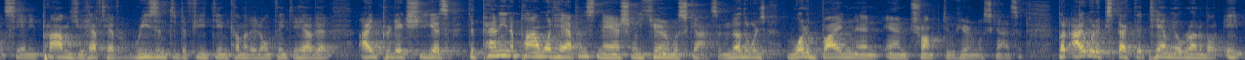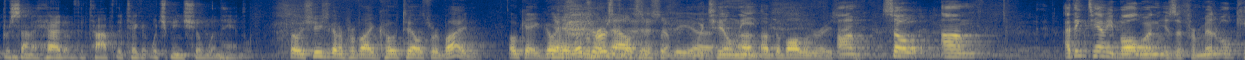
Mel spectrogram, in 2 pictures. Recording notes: Recorded live before the Wisconsin Bankers Association annual Capitol Day at the Monona Terrace in Madison, Wis.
